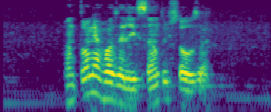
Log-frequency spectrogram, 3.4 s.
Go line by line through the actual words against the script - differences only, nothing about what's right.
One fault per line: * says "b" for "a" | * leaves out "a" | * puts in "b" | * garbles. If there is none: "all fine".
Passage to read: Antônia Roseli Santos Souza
all fine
